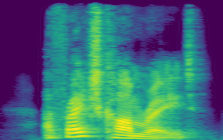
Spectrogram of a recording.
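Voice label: Voice Acting Spanish, male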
